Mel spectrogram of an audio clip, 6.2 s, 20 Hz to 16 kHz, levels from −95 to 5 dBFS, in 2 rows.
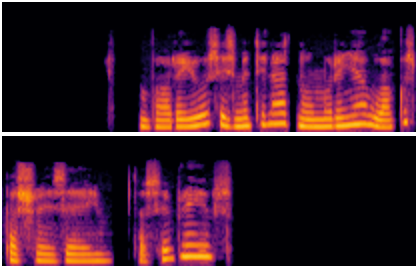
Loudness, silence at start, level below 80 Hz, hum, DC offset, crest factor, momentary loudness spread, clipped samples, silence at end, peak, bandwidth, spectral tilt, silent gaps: -18 LUFS; 1.05 s; -60 dBFS; none; under 0.1%; 16 dB; 10 LU; under 0.1%; 1.4 s; -2 dBFS; 7.4 kHz; -6 dB/octave; 2.17-2.21 s, 3.94-4.05 s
